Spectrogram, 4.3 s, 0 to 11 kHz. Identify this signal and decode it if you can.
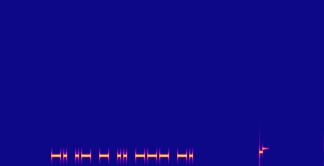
Morse code, heard as a keyed tone, about 30 wpm, 700 Hz. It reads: NATION
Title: Sets of 3 Words - New Word Drill - 30wpm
